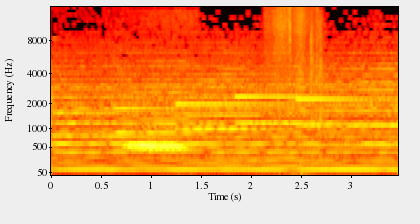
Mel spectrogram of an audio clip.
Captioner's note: owl hoots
